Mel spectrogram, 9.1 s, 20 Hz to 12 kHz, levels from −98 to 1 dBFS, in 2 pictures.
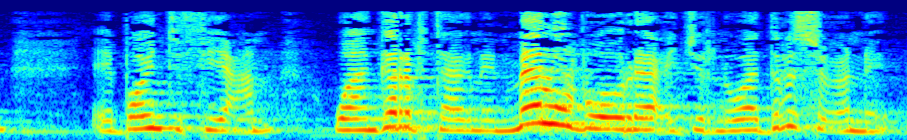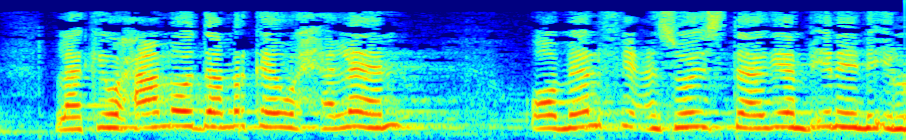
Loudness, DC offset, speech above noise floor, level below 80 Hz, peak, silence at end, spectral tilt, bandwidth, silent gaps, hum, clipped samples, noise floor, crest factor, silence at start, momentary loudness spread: -20 LUFS; under 0.1%; 24 dB; -64 dBFS; -4 dBFS; 0 s; -3 dB/octave; 9.4 kHz; none; none; under 0.1%; -44 dBFS; 16 dB; 0 s; 12 LU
